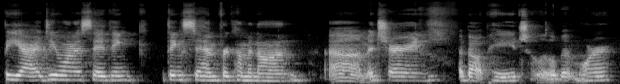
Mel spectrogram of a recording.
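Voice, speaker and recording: A woman's voice: mid-range voice, fairly even intonation, moderate pace, creaky, fairly bright tone, poor audio. Polite woman asking a question. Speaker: live stream participant. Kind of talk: casual live stream talk.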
